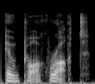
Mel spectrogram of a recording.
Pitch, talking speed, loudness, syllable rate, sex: 135 Hz, 190 wpm, -19 LUFS, 3.4 syllables/s, female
